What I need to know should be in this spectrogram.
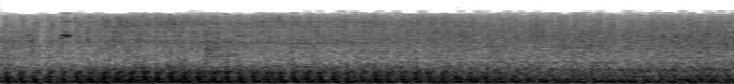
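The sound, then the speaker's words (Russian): A motorcycle carrying a body, near a barn, gives a steady engine rumble, an even, continuous low drone that holds without a break for the whole stretch. “Мотоцикл с телом останавливается около амбара.”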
